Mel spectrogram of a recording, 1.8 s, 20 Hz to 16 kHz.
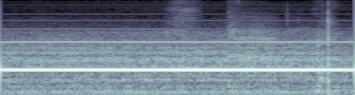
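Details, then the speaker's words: Kriesler 11-102 MultiSonic valve stereogram, alignment while peaking the first IF can: steady, pure single-pitch whistle through the speaker; IF alignment test tone. "I hope this noise doesn't drive you crazy as much as it is me I'm starting on the first if"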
